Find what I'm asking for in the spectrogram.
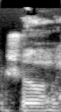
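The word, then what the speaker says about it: Mechoulam: Did I say that right, Meshulam? – Yeah.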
